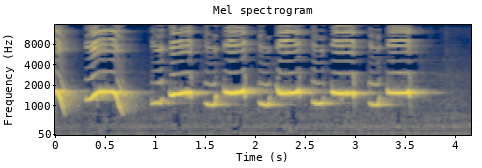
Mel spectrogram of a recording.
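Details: Black-throated laughingthrush singing forest-style to provoke pet laughingthrushes: a loud arched whistle, then a rapid even series of alternating higher and lower clear whistled notes, around two pairs per second.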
